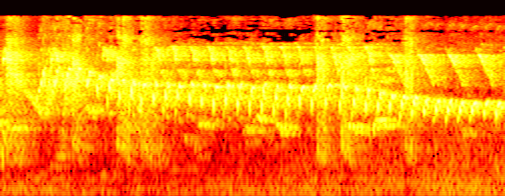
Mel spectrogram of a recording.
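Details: White-rumped shama song in kretekan and whistling style: a long rapid trill of repeated buzzy notes gradually descending, with high downslurred notes overlaid, steady and rhythmic.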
